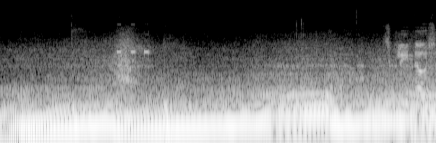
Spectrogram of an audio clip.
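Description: A car under launch control accelerates flat out through a tunnel, the engine rising in pitch with two short drops at upshifts, loud, close and reverberant, with no voices.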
